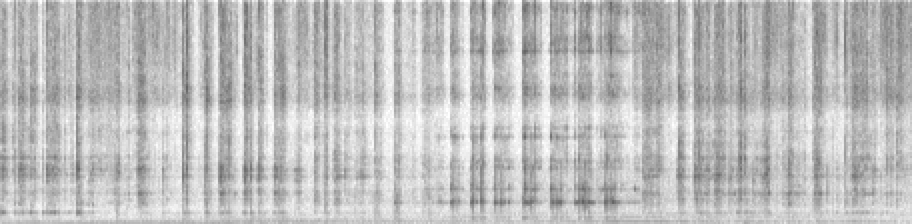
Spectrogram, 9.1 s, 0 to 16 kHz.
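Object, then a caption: Insulated stainless steel water bottle. A tall, light-blue, powder-coated, insulated stainless steel water bottle with a black loop lid is held in both hands and tapped and scratched along its side with fingertips and nails. Quick, irregular light taps mix with dry, bright scratching, and some taps bring out a short metallic ring near 1.6 kHz. The sound stays quiet and close, with the tapping growing busier in the second half.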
